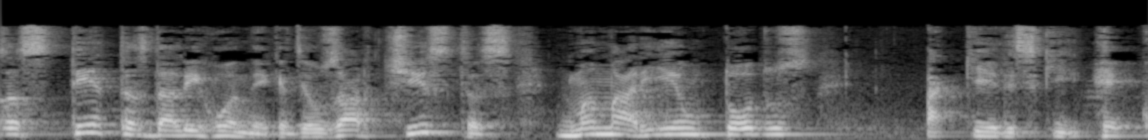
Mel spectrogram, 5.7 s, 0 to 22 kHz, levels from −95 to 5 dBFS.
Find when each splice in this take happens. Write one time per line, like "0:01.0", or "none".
none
